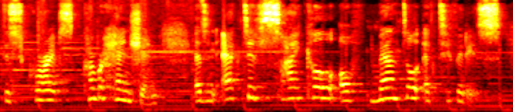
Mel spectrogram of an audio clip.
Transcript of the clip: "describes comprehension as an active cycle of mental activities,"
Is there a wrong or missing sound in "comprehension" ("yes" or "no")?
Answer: no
